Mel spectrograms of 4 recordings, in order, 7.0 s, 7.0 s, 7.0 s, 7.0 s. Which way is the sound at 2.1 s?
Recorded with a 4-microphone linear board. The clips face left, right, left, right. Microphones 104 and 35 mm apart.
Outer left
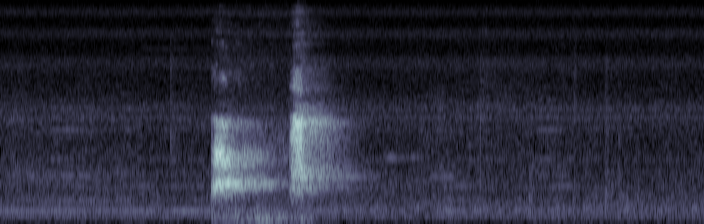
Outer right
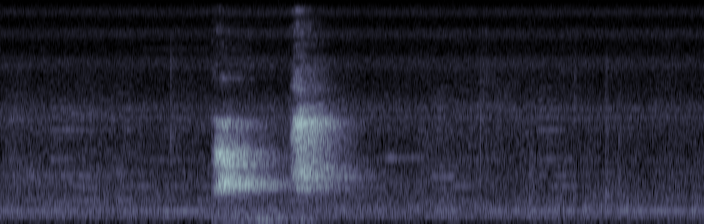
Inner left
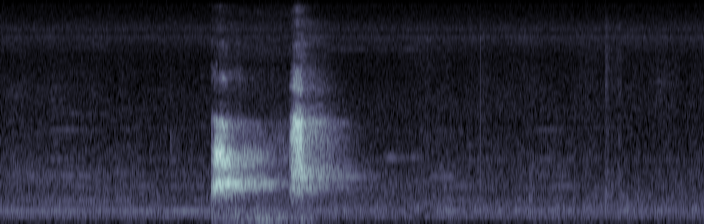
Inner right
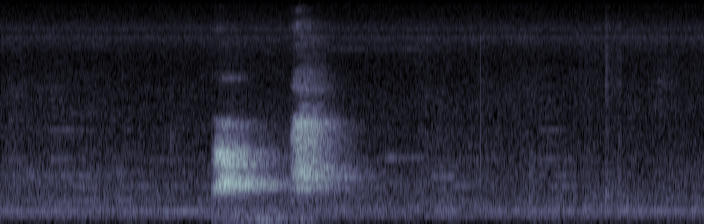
70° left (ahead or behind).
